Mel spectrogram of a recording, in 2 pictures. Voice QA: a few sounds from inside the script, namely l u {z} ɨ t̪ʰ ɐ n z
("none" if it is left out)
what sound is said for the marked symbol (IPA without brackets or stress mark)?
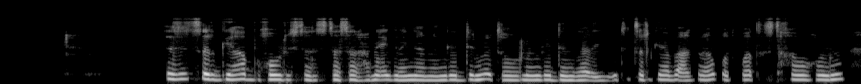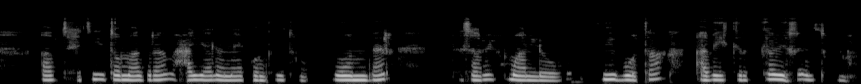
s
